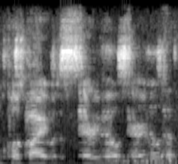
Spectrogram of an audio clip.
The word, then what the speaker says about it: Sayreville: Sayreville, is that how you say it?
